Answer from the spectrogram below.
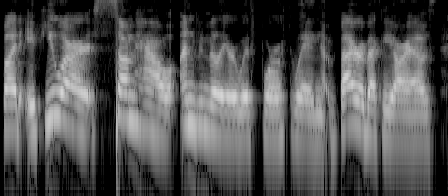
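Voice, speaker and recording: A woman in her thirties vlogs about books, chatting casually and enthusiastically to viewers in a gushing manner. Her voice is medium in pitch and her speed is normal.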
